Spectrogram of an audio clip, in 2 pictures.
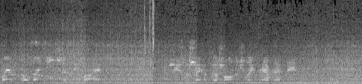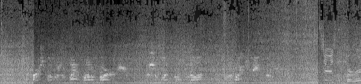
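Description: Boat engine running with a steady low hum, with people's voices talking over it. The hum cuts off suddenly just before the end.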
